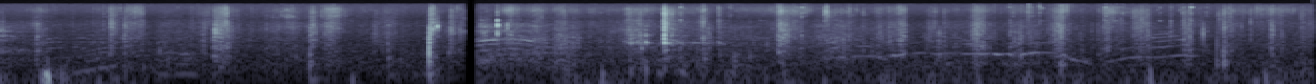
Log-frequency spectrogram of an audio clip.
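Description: Footsteps and scuffs on gritty desert ground, with scattered small knocks and clicks; the sound drops out for an instant about three seconds in.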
